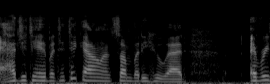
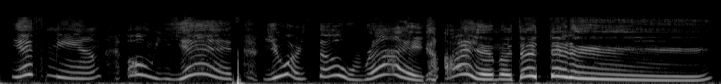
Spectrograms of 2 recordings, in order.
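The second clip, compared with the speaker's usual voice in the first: very high, loud mocking simpleton voice, slow and drawn out; mock subservient idiot; 9 semitones higher, 10 dB louder, much slower than usual. Worker sarcastically playing obedient for a rude customer, mock subservient idiot. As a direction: grovel in an exaggerated dopey falsetto, stretching the last sound.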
